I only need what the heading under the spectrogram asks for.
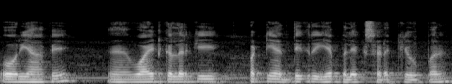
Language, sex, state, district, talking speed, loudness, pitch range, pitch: Hindi, male, Maharashtra, Washim, 200 wpm, -18 LUFS, 115-130 Hz, 125 Hz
